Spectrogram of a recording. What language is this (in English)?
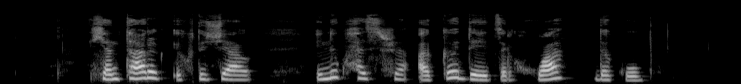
Abkhazian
